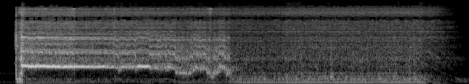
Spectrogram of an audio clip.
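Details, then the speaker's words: eBay replacement starter motor for a 1984 Honda CBX750, bench-tested: loud harsh whirring with thin whistling tone, spins a little slow, then slowly winds down; defective, owner suspects a bad bushing or bearing. "It's a little slow, but certainly this is making a lot of noise, so I suspect there's a bad bushing or a bad bearing."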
